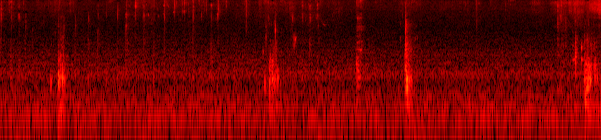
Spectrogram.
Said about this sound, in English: Apologize, I'm a loud drinker.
